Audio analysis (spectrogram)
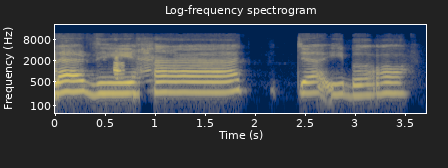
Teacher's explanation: Nah, sudah bagus, tapi hanya sedikit di ha aja. Haknya 6 harokat, jimnya nggak boleh panjang.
